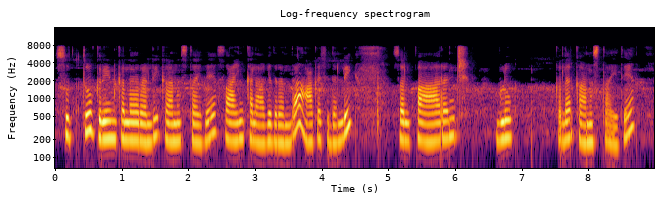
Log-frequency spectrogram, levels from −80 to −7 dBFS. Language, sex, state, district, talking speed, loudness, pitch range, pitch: Kannada, female, Karnataka, Bangalore, 100 wpm, -16 LUFS, 185-215 Hz, 200 Hz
